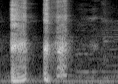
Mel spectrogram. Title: Babies fake cough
